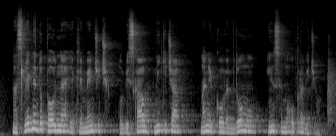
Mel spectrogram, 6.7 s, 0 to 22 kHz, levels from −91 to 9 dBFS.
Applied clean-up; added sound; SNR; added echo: none; none; none; none.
